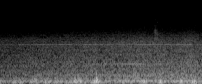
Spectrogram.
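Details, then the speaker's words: Case IH Magnum 340 tractor, FPT diesel, pulling 9600 gal Jamesway tanker uphill in ninth gear at about 1770 rpm, engine brake switched on: deep steady labouring rumble, no knocks, engine lugging down; normal under load. "All right, hear the engine lug down. It's pulling that tanker"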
